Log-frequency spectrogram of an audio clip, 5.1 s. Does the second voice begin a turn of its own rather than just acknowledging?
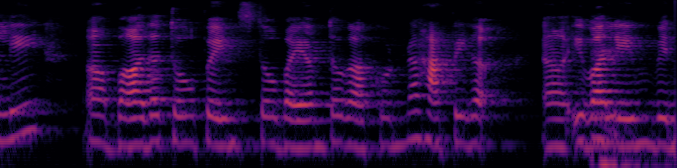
No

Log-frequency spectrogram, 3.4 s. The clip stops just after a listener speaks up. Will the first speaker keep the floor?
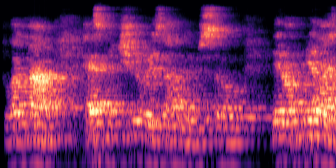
Yes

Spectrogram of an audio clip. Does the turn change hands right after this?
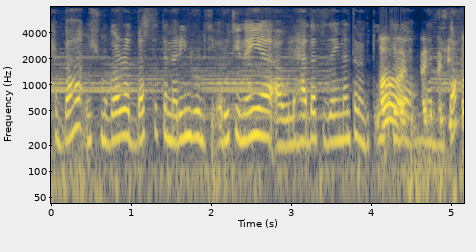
Yes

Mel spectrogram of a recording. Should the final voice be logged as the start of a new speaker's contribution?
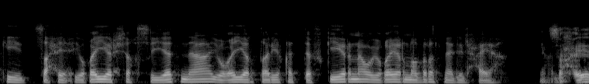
Yes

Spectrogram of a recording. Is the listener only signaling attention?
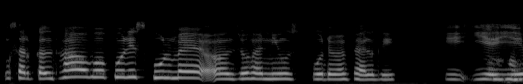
Yes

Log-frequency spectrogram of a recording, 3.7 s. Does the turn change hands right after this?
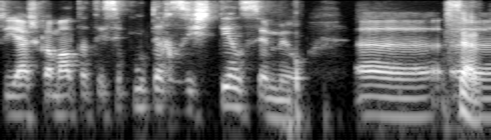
Yes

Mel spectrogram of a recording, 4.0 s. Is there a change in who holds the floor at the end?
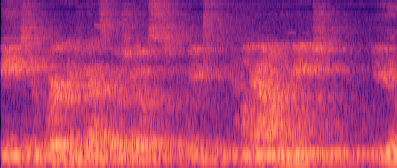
Yes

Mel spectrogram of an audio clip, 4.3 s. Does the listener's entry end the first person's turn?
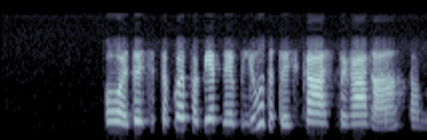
No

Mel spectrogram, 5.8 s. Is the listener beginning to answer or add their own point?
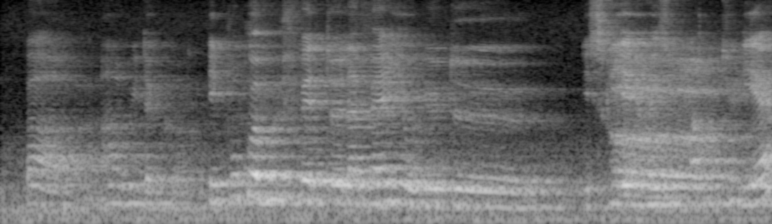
Yes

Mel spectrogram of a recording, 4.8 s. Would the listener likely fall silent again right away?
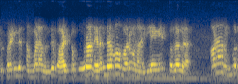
Yes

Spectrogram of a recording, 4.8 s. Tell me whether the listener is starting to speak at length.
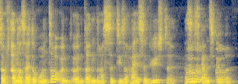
Yes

